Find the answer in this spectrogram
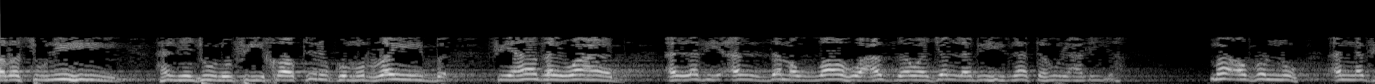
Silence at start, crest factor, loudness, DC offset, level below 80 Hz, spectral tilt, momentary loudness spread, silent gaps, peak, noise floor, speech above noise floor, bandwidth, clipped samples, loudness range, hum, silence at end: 0 s; 16 dB; -21 LUFS; under 0.1%; -48 dBFS; -11.5 dB/octave; 14 LU; none; -4 dBFS; -56 dBFS; 36 dB; 3.7 kHz; under 0.1%; 5 LU; none; 0 s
